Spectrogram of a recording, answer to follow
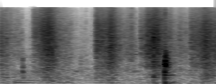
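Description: Thin plastic bag crinkling and rustling as it is handled, twice, with a hand pressing into the mass of combed-out hair inside it.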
